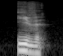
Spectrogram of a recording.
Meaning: a male given name, borne by two French saints, and known in medieval romance
- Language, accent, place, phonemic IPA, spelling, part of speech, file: French, France, Lyon, /iv/, Yves, proper noun, LL-Q150 (fra)-Yves.wav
